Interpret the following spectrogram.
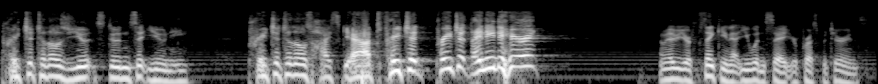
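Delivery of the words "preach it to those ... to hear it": mock cheering. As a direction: voice climbs into a high eager cheer. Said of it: "I could see myself saying".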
